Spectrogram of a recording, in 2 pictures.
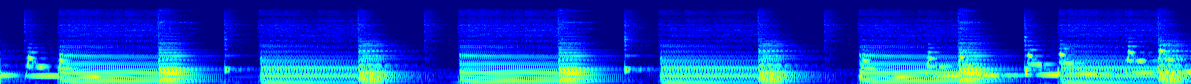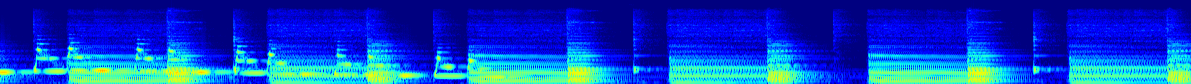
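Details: Bouncy electric piano music repeats short rhythmic chords roughly every second, with a brief melodic run in the middle and no animal sounds.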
